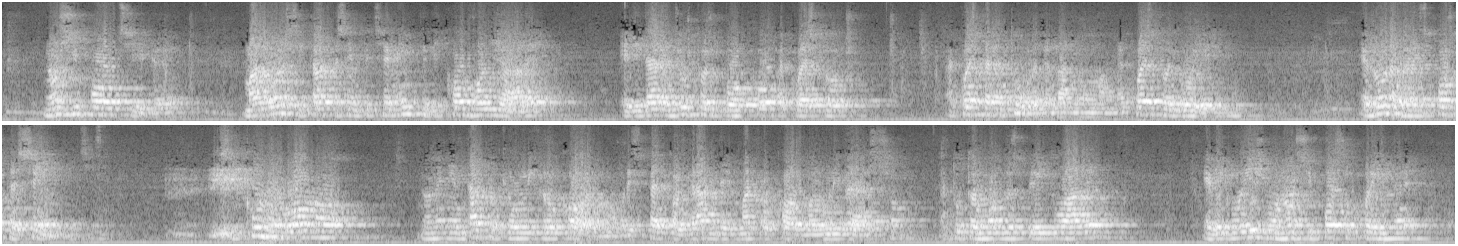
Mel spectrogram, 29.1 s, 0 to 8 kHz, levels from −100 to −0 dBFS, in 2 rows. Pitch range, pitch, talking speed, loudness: 140-165 Hz, 150 Hz, 120 wpm, -8 LUFS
